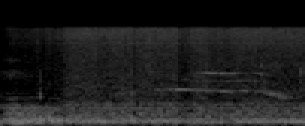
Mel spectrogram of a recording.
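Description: Near silence: faint room tone, with one very faint, short pitched call that falls in pitch at its end, a little after a second in.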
